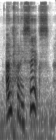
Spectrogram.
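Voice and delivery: ordinary talk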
